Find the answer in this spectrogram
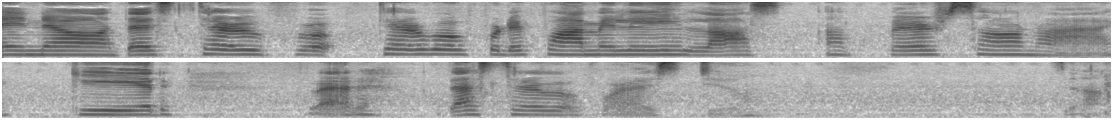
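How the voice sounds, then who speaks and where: Speech in a Spanish accent comes very slowly, with long, frequent pauses and big swings in loudness. The intonation is monotone and flat, with noticeable background noise. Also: woman, fairly high pitch for a woman. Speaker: caterer's worker. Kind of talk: memorial tribute.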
